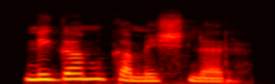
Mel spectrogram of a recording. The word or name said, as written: निगम-कमिश्नर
